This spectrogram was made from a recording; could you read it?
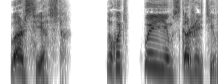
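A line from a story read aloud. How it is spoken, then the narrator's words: Pleading. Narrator (Russian): взмолился он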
